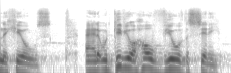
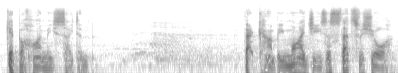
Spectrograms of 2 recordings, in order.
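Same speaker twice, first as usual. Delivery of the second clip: low, much softer rebuke of Satan; muttered rebuke; 10 semitones lower, 9 dB quieter than usual. Retold or imitated. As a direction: push the thought away, low and muttered. Rebuking the doubting inner voice.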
